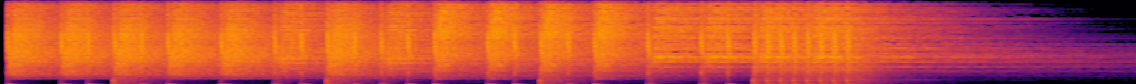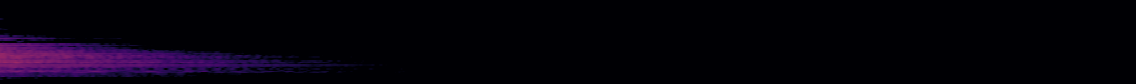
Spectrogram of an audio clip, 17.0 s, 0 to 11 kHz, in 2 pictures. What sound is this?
Death metal drums 2
brutal, core, metal, symbal, slam, snare, drums, death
